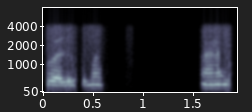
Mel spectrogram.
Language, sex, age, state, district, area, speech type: Kashmiri, male, 18-30, Jammu and Kashmir, Pulwama, rural, conversation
